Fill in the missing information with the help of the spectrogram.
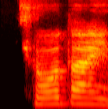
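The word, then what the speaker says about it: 兄弟: 지분노 교다이 나라 마다시. 예예예. 교다이라고 읽는 게 좋습니다.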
